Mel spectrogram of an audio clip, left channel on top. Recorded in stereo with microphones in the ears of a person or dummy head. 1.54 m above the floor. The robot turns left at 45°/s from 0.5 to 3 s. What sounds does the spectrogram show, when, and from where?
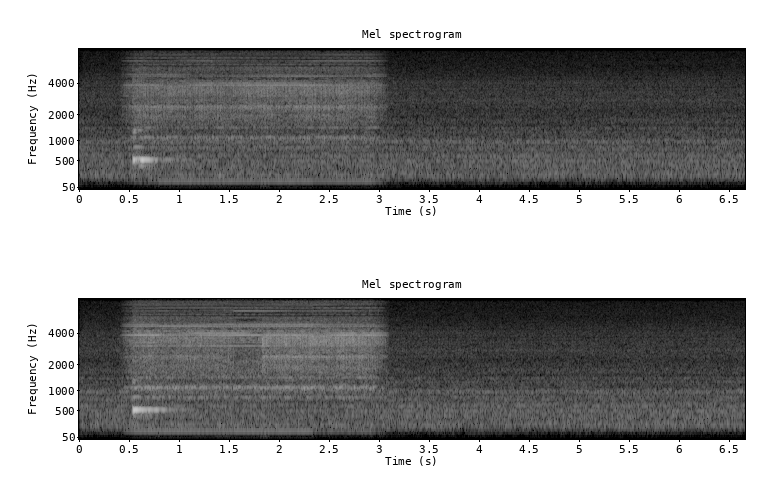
0.5 s a cowbell: 25° right (ahead or behind), 2.5 m; by 0.8 s 15° right (ahead or behind), 2.5 m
